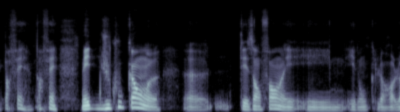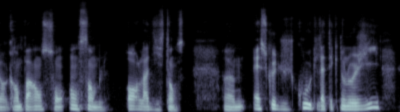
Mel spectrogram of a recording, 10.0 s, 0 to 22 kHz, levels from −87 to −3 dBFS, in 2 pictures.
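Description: Between 1.26 and 1.40 s a loud pop cuts across the speech: two sharp pops in quick succession, peaking about 10 dB above the speech, while the talking carries on underneath without a break. The likely cause is a sudden voltage step or pulse entering the signal path, such as a plug being seated, a switch, a static discharge or a driver glitch. The circuitry after it then shapes each pulse into a thump.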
